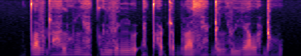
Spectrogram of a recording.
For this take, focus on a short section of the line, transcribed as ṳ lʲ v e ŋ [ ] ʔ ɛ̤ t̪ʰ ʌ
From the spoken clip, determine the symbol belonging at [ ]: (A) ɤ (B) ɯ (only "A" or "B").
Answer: B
